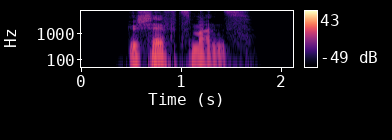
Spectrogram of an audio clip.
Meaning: genitive of Geschäftsmann
- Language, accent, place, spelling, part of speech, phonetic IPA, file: German, Germany, Berlin, Geschäftsmanns, noun, [ɡəˈʃɛft͡sˌmans], De-Geschäftsmanns.ogg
